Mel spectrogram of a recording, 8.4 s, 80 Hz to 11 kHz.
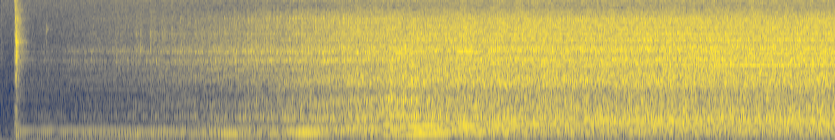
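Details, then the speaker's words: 1972 Hoover 1346A vacuum cleaner motor, run alone and unmounted at reduced voltage for safety before reassembly: it spins up smoothly to a steady, clean high whine with no scraping or rattle and works quite well. "Oczywiście obniżam napięcie, ponieważ silnik nie jest tu do niczego przymocowany, więc dla bezpieczeństwa uruchomimy go przy niższym napięciu."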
